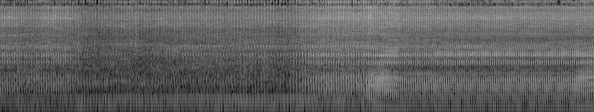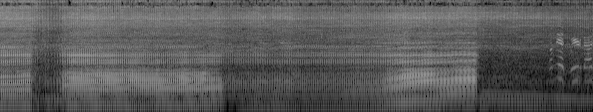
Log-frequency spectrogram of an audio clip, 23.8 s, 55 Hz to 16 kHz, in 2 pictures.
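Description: A 2005 Arctic Cat 400 4x4 ATV, its four-wheel drive stuck on, runs steadily and loud, with the engine note stepping up in distinct surges and brief dips as it moves through the gears. There is no talk.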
